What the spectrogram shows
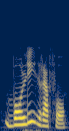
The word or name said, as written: boligrafo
